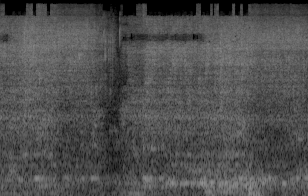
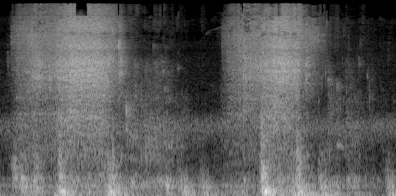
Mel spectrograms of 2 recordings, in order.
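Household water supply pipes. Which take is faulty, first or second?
second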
